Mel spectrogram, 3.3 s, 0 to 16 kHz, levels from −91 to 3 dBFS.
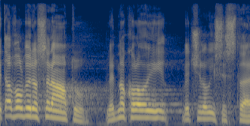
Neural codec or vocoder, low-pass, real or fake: none; 14.4 kHz; real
